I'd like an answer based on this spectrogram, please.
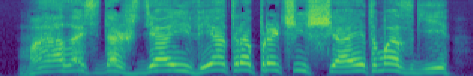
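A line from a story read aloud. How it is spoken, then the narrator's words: Shouted. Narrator (Russian): крикнул Таузер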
